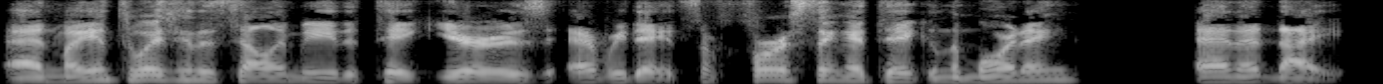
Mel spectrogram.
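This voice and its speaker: A man's voice: mid-range voice, no room sound, studio quality. A man in his sixties hosting a podcast in casual, emphatic conversation. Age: 60s. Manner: emphatic and conversational, drawn-out stresses. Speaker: podcast host.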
